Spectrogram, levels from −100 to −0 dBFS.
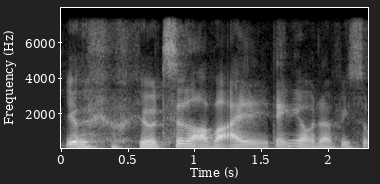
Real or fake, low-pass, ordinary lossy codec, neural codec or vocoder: real; 7.2 kHz; none; none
